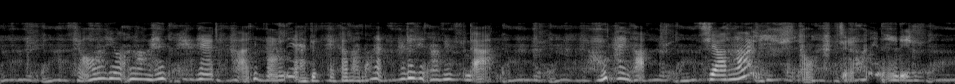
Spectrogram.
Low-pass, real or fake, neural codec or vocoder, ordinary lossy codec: 7.2 kHz; fake; autoencoder, 22.05 kHz, a latent of 192 numbers a frame, VITS, trained on one speaker; none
